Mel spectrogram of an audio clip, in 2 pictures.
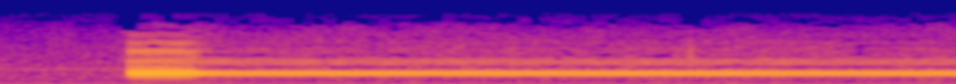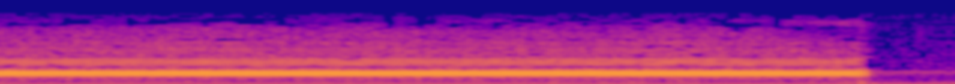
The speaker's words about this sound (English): And you cannot speak over that dial tone. That's a normal dial tone if you don't say anything.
